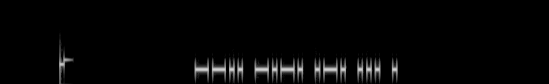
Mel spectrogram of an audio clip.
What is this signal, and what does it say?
Morse code, heard as a keyed tone, about 27 wpm, 700 Hz. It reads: ZCRSE
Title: Code Groups - 5 Letters - 28wpm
